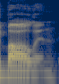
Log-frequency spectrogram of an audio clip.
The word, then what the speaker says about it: Ballin: pronounce it all right it's probably like Ballin or like no United States V Ballin it is definitely b-a-l-l-i-n so we we Ballin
